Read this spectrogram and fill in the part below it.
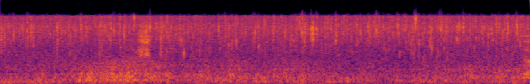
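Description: Heavy rain pours steadily with thunder rumbling low during a night thunderstorm on a riverside fishing trip, a dense continuous roar close by with no pauses.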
